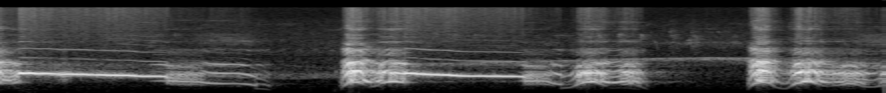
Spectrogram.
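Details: Keeshond named Oscar howling in answer to passing sirens: three bouts, each opening with a long steady mournful tone that breaks into wobbling, yodel-like notes, separated by short silences.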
